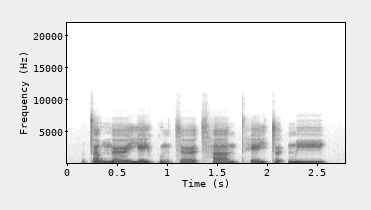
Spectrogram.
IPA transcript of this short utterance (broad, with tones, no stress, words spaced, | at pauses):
t̪ɐ˥wn̪œː˨˧ je˥j kʷɪ˨˩ŋt͡sœː˨˥t͡sʰaː˨˧n t̪ʰe˨˥jt̪ɵ˧t̚ miː˥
